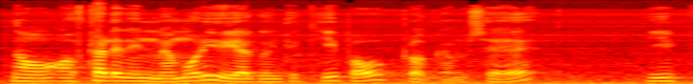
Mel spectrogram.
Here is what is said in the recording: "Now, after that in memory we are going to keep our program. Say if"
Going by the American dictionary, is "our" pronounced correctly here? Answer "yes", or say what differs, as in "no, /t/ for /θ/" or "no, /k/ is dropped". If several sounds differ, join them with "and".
no, /w/ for /ɹ/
